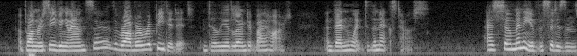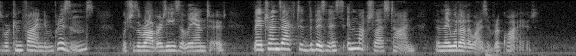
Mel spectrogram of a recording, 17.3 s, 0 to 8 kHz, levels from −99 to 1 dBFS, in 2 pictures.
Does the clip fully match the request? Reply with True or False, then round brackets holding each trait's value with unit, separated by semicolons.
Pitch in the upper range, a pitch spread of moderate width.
True (200 Hz; 3.5 semitones)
